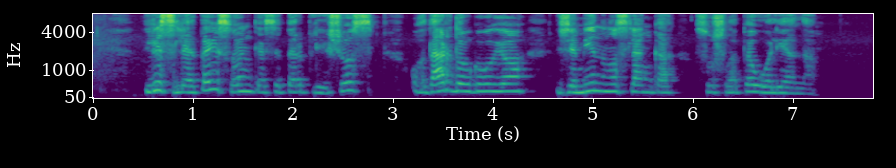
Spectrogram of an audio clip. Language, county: Lithuanian, Alytus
